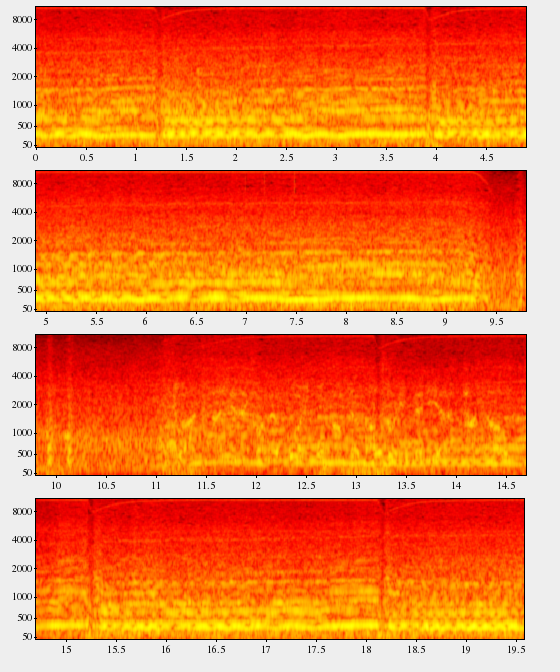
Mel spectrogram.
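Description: A racing car engine screams at high revs, dropping briefly with each gear change.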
